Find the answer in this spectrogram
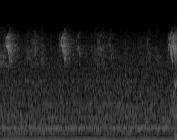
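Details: House sparrows in a chorus on a wire in Belgrade, Serbia, in July: short, bright chirps sound at irregular intervals, several within under three seconds, over a steady low electrical hum and faint background noise.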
